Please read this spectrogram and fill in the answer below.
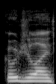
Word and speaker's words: Gojillion: Sorry, I know how to pronounce that name now. Goji Lion says Solrak's father passed away.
